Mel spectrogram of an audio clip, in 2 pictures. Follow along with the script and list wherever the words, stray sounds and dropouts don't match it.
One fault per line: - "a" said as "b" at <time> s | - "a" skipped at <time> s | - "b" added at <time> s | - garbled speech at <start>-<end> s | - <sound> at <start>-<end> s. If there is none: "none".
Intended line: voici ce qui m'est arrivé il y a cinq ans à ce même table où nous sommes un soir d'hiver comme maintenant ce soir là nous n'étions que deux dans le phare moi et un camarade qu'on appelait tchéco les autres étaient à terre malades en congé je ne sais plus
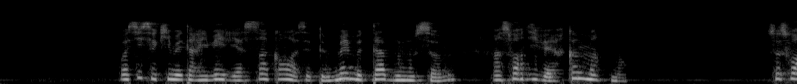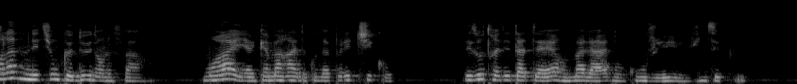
- "ce" said as "cette" at 3.0 s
